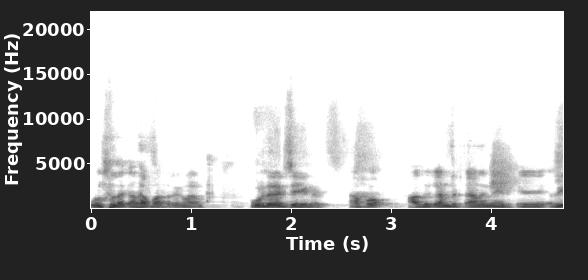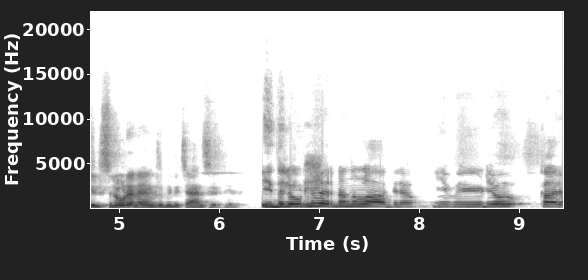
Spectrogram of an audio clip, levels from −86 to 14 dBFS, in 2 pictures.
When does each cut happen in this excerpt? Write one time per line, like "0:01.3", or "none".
0:06.4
